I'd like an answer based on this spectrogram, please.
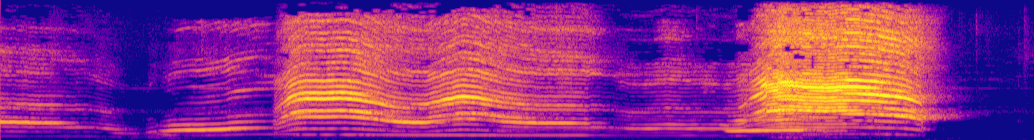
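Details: Orange domestic cat quarrelling with another cat gives long, drawn-out, wavering meows that end in a harsher, strained cry, sounding fierce.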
